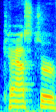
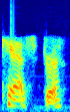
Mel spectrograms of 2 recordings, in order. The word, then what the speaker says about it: Castra: for call how about Caster from Florida I might be mispronouncing your name there oh it's okay it's castra castra hey how you doing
